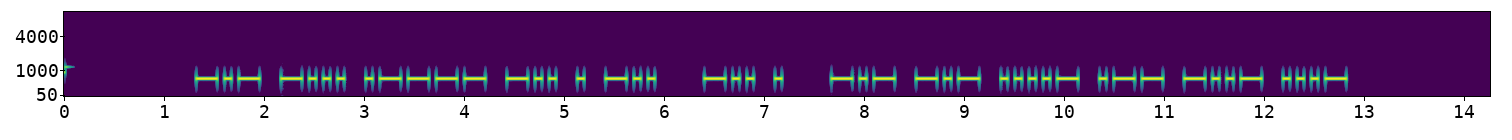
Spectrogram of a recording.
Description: Morse code, heard as a keyed tone, about 17 wpm, 700 Hz. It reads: KB1DED DE KK4WXV
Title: USA Callsign DE Callsign - 6 Characters - 17wpm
